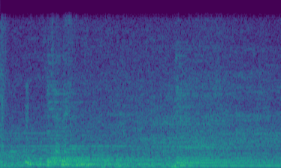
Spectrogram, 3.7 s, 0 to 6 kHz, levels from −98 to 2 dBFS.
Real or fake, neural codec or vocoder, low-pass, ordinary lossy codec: real; none; 5.4 kHz; none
